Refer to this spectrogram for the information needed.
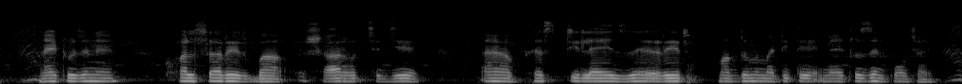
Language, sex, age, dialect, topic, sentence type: Bengali, male, 25-30, Northern/Varendri, agriculture, statement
